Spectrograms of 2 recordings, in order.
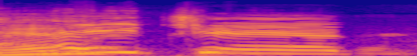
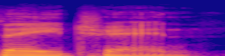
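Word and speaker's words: Achane: so it's A-Chain. You pronounced your name incorrectly.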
